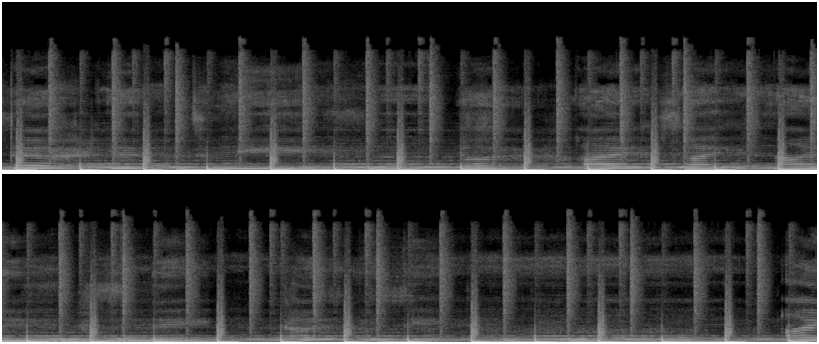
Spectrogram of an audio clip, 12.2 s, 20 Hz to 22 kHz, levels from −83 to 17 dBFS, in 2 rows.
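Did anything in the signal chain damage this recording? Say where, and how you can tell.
Yes. DAB burbling, at the codec stage, from 7.91 to 7.98 s: a brief burst of burbling across 7 frames. A small fraction of bit errors escaped correction, corrupting MP2 audio data.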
